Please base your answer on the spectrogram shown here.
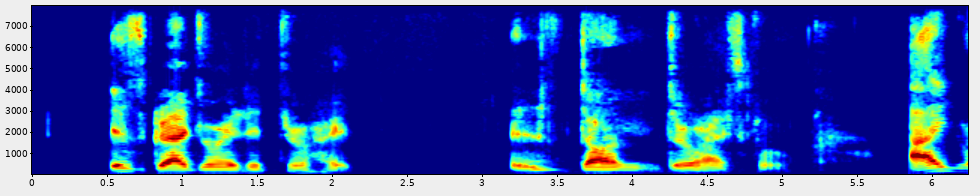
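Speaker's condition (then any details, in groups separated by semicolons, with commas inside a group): Cerebral palsy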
